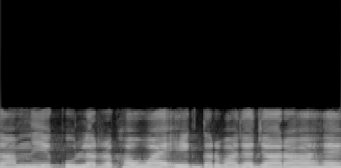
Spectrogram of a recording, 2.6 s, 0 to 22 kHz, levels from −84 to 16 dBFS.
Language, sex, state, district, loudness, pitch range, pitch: Hindi, female, Haryana, Charkhi Dadri, -12 LUFS, 200-215 Hz, 210 Hz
